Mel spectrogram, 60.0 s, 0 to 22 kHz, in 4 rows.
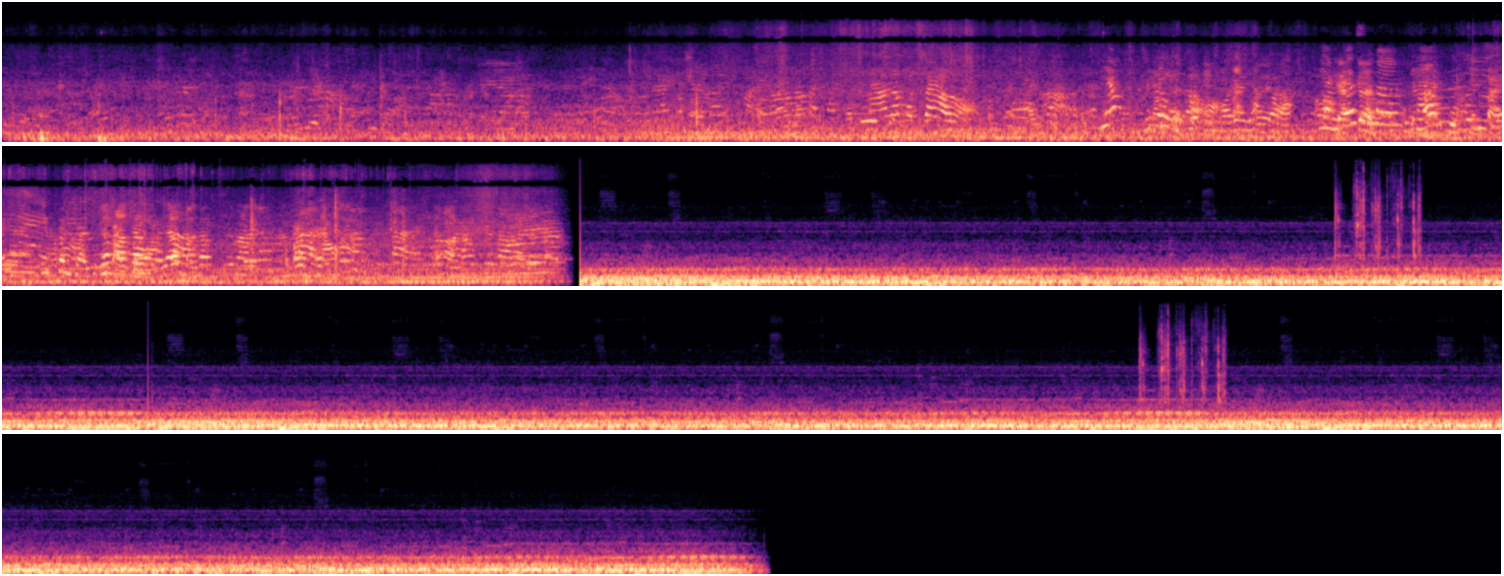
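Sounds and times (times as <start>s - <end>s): car tyre and engine rumble: 0.0s - 52.7s.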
